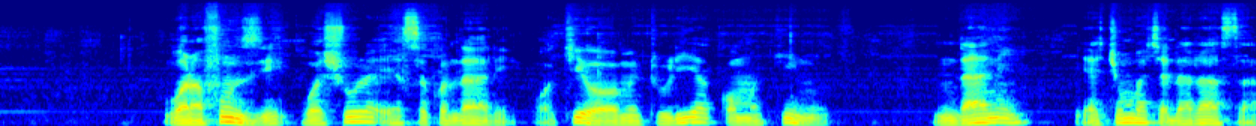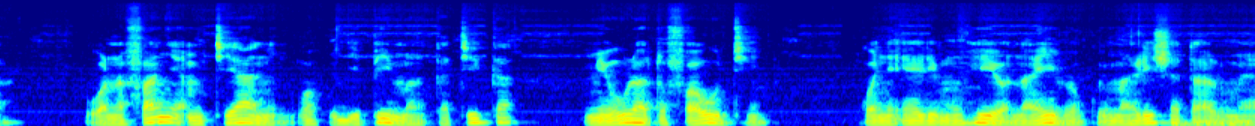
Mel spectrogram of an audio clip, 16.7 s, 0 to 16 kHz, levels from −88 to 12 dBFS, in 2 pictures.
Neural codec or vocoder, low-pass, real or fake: none; 14.4 kHz; real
